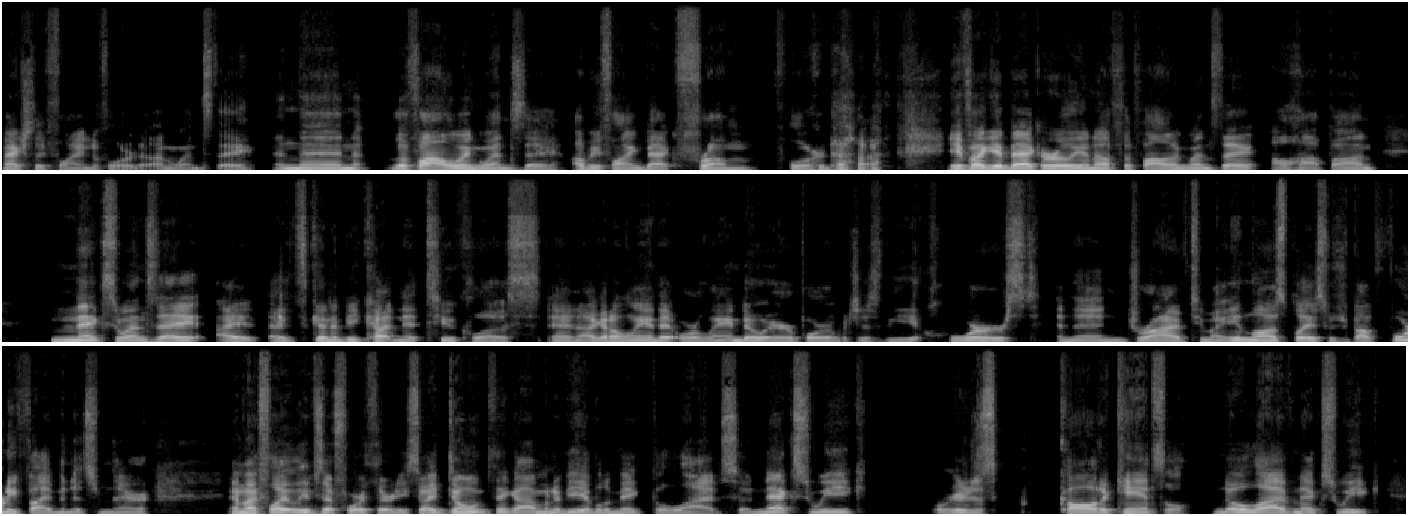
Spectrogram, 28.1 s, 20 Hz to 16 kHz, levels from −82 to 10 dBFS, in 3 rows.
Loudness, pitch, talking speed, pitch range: -24 LUFS, 105 Hz, 205 wpm, 95-120 Hz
